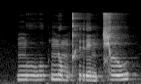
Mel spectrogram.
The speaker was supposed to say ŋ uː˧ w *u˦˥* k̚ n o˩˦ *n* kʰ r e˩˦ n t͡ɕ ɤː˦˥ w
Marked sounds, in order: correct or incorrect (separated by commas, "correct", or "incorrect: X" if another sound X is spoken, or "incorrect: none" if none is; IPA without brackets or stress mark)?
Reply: incorrect: u˥˩, incorrect: m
